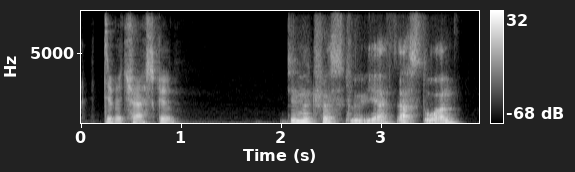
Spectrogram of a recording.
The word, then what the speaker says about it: Dimitrescu: probably a better villain than Lady, I can't pronounce her name. Dimitrescu.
